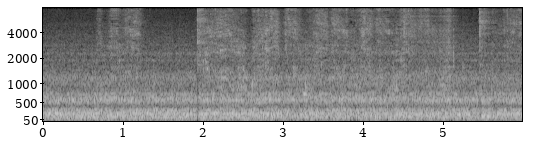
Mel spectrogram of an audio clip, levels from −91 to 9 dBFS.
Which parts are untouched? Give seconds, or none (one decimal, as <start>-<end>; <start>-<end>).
0.0-4.6; 5.2-6.0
